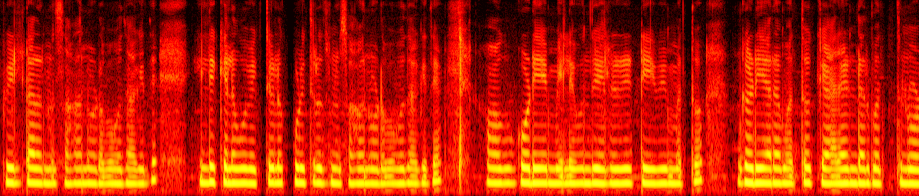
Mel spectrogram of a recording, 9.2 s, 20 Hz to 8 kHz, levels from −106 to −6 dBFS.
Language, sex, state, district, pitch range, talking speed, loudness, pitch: Kannada, female, Karnataka, Dharwad, 220-225 Hz, 135 wpm, -32 LUFS, 220 Hz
